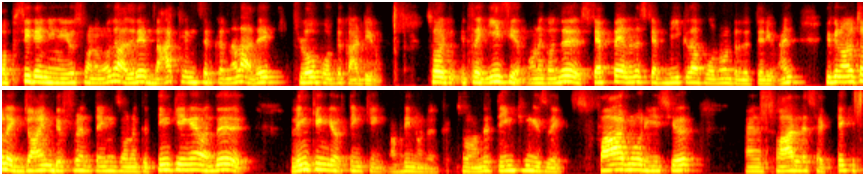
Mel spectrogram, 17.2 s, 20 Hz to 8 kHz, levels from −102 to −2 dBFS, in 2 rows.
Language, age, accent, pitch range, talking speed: Tamil, 20-39, native, 140-180 Hz, 185 wpm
